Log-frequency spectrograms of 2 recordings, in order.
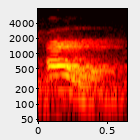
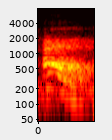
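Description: First: 二 as a bare er, no H; 二 said "er", the H dropped; silent H. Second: "her" with an audible H at the start; "her" said h-er, H sounded; H pronounced. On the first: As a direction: start straight on the vowel in 二. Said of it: "有的时候不发音". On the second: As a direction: breathe the H before the er in "her". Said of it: "有人会发her". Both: Shown as a demonstration.

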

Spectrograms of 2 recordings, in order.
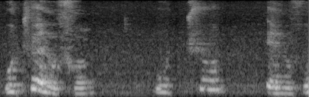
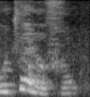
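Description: First: Slow, drawn-out Utwenufu with a rising end; slow model. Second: Said in the usual way. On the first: Shown as a demonstration. Teacher slowly modelling the answer for students. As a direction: stretch out Utwenufu so students catch each syllable. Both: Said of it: "So you say".

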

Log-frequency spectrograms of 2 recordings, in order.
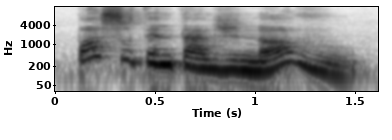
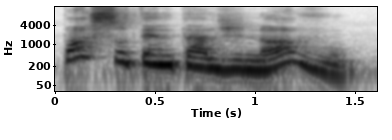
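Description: No difference in how they are said.

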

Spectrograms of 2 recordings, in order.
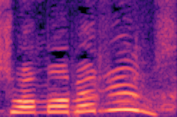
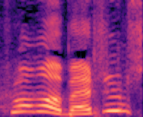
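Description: First: "bedrooms" hit hardest, high and loud with a falling end; stress on bedrooms. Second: "more" punched with a rise, high and loud; stress on more. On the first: Ribbing Jack about his house, "bedrooms" stressed and falling. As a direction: land the weight on "bedrooms", falling. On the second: Ribbing Jack about his house again, "more" stressed and rising. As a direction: lean on "more" and lift it. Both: Acted. Repeats question, stress moved.

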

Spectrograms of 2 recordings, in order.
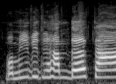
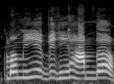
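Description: First: บ่มีวิธีทำเด้อจ้า said higher and louder; raised emphatic repeat of บ่มีวิธีทำเด้อจ้า. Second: Said in the usual way. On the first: Real, not acted. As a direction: call it out again, pushing บ่มีวิธีทำเด้อจ้า up and louder. Repeats the line, the second louder.

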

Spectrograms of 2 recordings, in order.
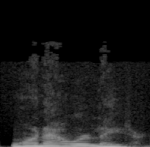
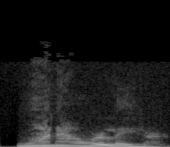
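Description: First: Said in the usual way. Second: One hour later with one stressed, softer. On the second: Shown as a demonstration. Preacher repeating the wait for emphasis, stressing one.

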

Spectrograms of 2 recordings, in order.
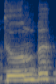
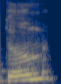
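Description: First: TOMB wrongly ending in an audible B, "toomb"; tomb with B sounded. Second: TOMB said like "toom", ending on M; tomb with silent B. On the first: Teacher showing the mistake in the recap, TOMB with spoken B. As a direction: release a B at the end of TOMB. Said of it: "no tomb, sino tomb". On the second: Teacher correcting in the quick recap, TOMB without the B. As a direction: close TOMB on M, no B. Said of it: "sino tomb". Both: Shown as a demonstration.

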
